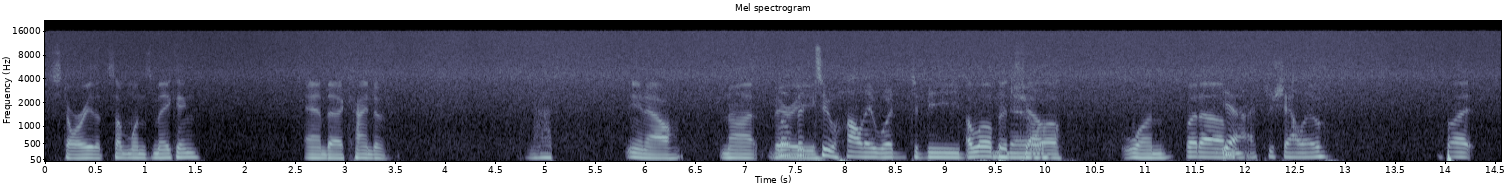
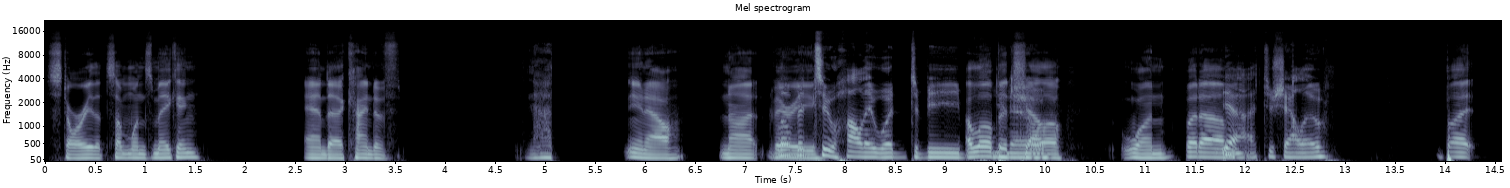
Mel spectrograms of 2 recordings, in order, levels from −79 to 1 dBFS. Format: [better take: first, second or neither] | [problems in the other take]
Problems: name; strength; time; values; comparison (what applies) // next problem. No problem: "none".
second | hiss; loud; throughout; 2 dB below the speech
